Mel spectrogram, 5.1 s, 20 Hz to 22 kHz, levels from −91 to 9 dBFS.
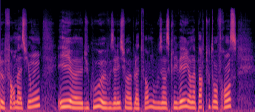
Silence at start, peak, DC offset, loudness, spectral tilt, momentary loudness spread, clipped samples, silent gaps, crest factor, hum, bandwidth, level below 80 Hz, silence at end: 0 s; -2 dBFS; under 0.1%; -19 LUFS; -6.5 dB/octave; 7 LU; under 0.1%; none; 16 dB; none; 15.5 kHz; -46 dBFS; 0.4 s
